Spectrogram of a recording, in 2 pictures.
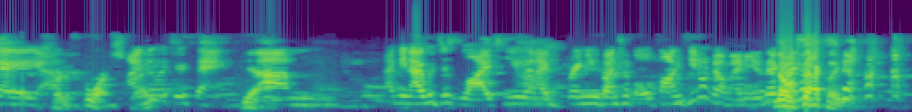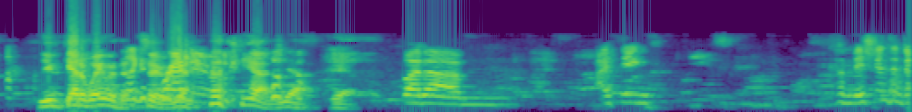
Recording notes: This episode is "on the road" at Pan Chancho Bakery & Cafe in Kingston, Ontario.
